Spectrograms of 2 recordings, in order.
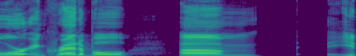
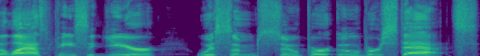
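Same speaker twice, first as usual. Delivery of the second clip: ordinary talk, nothing marked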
